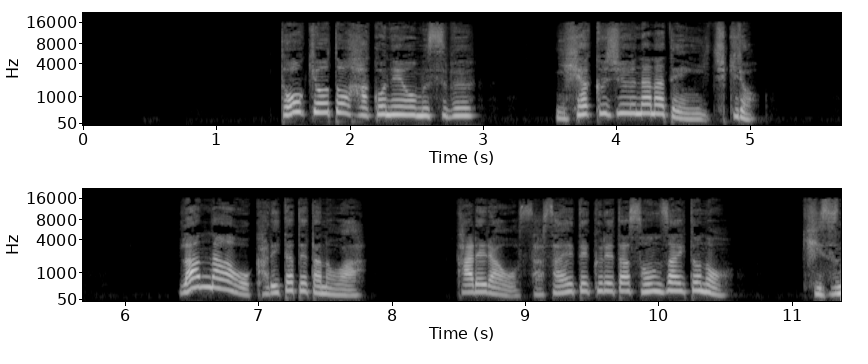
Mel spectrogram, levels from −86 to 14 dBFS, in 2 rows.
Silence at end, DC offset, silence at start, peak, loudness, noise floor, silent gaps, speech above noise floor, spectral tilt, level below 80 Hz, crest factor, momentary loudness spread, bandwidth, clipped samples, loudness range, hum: 0 s; under 0.1%; 1.5 s; 0 dBFS; -20 LUFS; -83 dBFS; 7.88-8.40 s; 64 dB; -4.5 dB/octave; -70 dBFS; 20 dB; 10 LU; 16 kHz; under 0.1%; 3 LU; none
